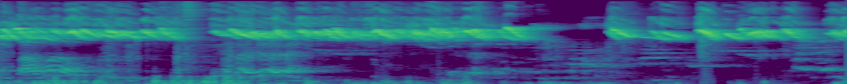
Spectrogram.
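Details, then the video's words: Songbirds gathered at a bird singing corner in Singapore sing a thick stream of high chirps and trills, pausing briefly near the end before bursting back in; low background sounds beneath. "Bird Singing Corner"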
